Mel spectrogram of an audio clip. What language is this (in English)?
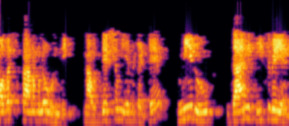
Telugu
